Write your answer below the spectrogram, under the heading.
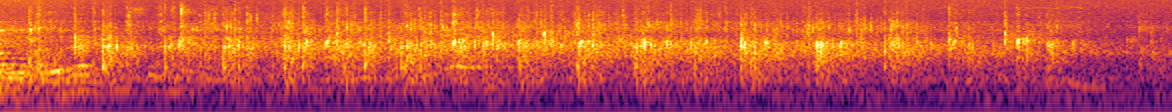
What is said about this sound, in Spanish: Aplaudan otra vez, no se oyó muy convincente ese aplauso ahí,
